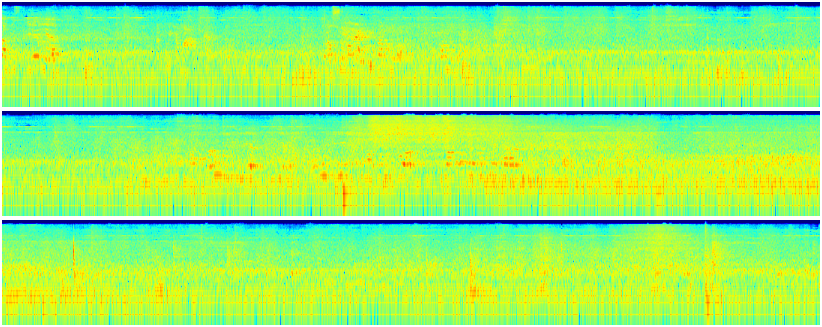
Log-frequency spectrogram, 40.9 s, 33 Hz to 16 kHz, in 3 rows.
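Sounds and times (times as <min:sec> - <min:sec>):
faint machine whine: 0:00.0 - 0:40.9
production line machinery running: 0:00.0 - 0:40.9.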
